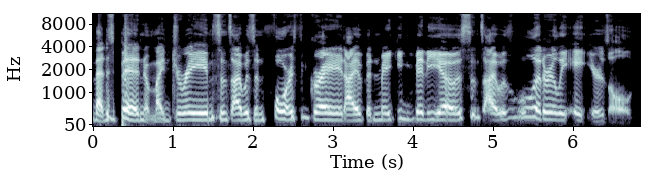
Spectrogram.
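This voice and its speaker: A 21-year-old woman is crying as she recites an earnest, confessional spoken-word poem to camera, circling back to the same refrain. Her voice has a gravelly, fry-laden edge. The sound is dry and close, with no room echo. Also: mid-range voice, normal speed. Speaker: YouTuber.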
